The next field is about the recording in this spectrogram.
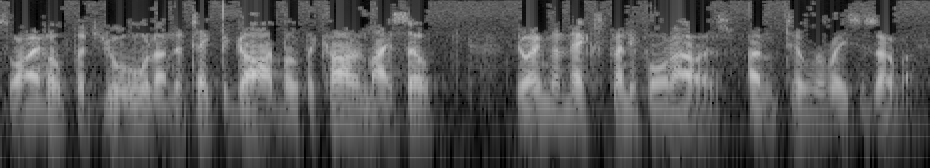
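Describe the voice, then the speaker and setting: Casting: proud rich inventor, husky and lively in pitch, earnest enthusiast, old-time radio drama. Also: male voice, fast talker, rough recording. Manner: emphatic, earnest. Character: wealthy, proud, enthusiastic male motor car inventor.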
